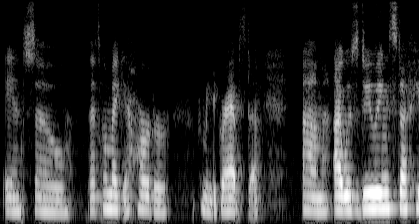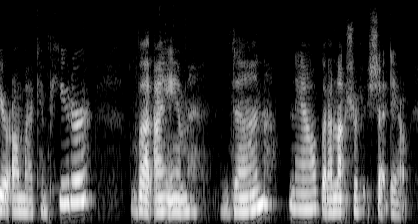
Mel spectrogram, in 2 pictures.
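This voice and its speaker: Walking from room to room through her cluttered home, a woman narrates a casual decluttering vlog, rambling and chatty, slightly out of breath and laughing at herself. Her voice is mid-range and a little mellow at a normal speed, with the highs cut off.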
